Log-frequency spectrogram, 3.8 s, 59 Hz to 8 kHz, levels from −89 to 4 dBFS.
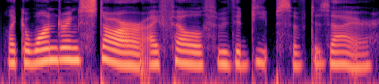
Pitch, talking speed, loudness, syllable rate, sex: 200 Hz, 175 wpm, -18 LUFS, 4.2 syllables/s, female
